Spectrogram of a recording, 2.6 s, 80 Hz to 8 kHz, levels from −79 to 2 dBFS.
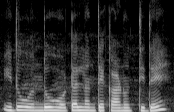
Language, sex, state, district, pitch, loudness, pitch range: Kannada, female, Karnataka, Bangalore, 225 Hz, -15 LUFS, 215-230 Hz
